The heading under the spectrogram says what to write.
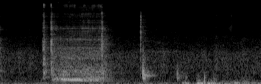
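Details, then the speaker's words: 2008 Honda Today NVS50 50cc scooter, restomod from bare frame, coil and start solenoid newly connected: brief sluggish starter whirr then feeble clicks, engine never fires; battery flat, and the original no-start problem persists; slow cranking, flat battery. "as you can see the battery is flat well sorry as you can hear the battery is flat but more importantly we still have the same problem"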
